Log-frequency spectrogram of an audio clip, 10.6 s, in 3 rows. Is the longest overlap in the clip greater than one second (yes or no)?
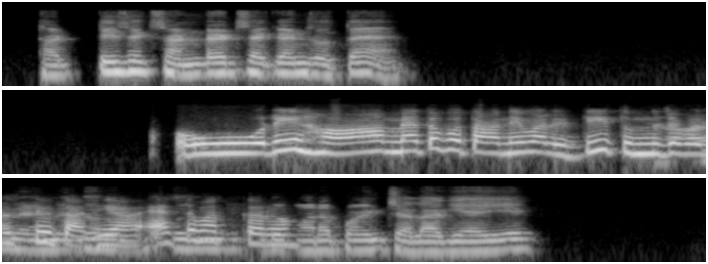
yes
